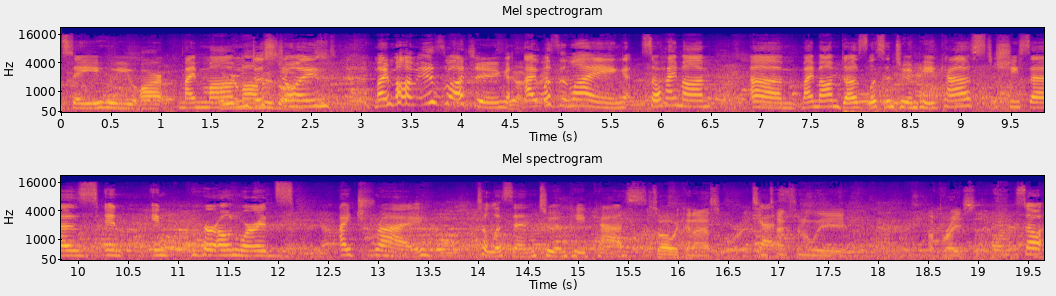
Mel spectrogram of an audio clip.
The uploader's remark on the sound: This weekend was the Podcast IA meetup at Sherwood Forest Event Center in Windsor Heights. We recorded an episode in the middle of it. We were also livestreaming.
